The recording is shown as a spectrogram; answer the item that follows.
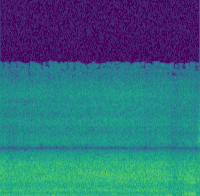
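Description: Steady low background rumble with a faint hum, even in level with no distinct events.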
